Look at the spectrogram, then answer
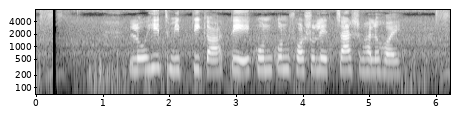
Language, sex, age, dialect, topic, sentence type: Bengali, female, 18-24, Standard Colloquial, agriculture, question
